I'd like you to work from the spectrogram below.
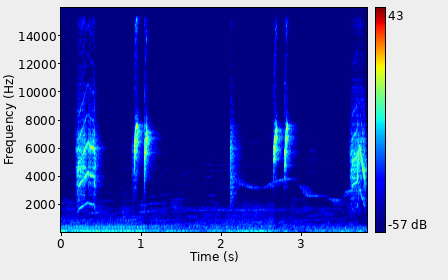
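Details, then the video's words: Konin singing gacor: scattered high chirps, paired sharp notes and one buzzy burst, separated by pauses, with a faint thin whistle between them and a low background hum throughout. "konin gacor"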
